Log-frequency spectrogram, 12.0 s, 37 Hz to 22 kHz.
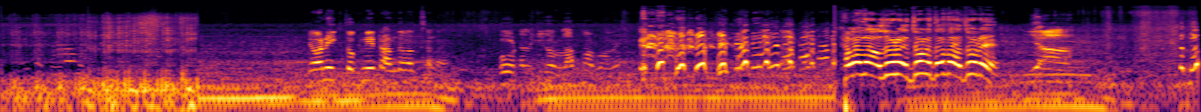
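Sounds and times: low engine hum: 0:00.0 - 0:12.0
men laughing and calling out: 0:05.8 - 0:09.8, 0:11.7 - 0:12.0.

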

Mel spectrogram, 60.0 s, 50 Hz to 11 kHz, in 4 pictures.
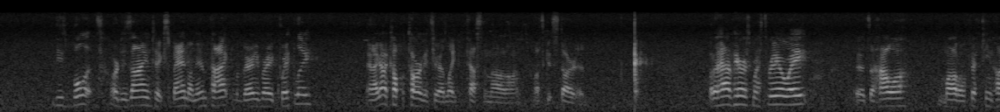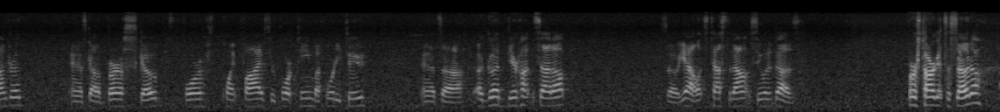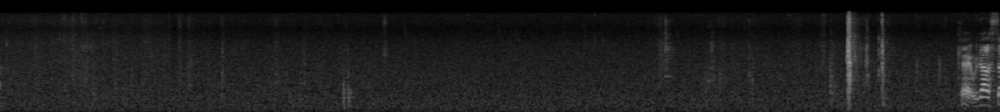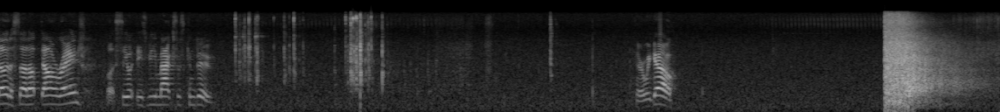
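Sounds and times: outdoor background hiss: 0:00.0 - 1:00.0
faint light ticks and rustles: 0:17.4 - 0:18.2, 0:29.9 - 0:36.0, 0:48.5 - 0:54.6
rifle shot: 0:58.3 - 1:00.0.

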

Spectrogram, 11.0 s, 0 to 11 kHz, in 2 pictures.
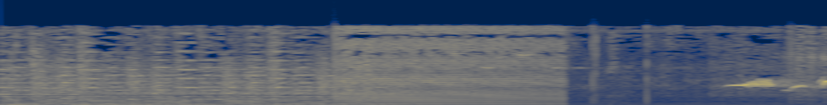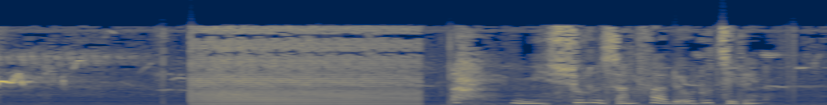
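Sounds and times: bright held musical chord: 0:02.2 - 0:03.8.

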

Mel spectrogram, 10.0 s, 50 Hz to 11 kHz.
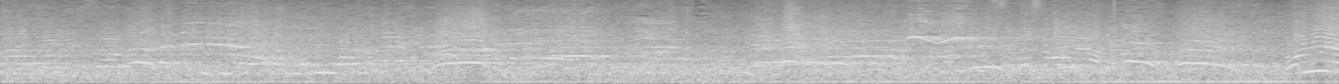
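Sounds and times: crowd din: 0:00.0 - 0:10.0
steady low hum: 0:00.0 - 0:10.0
voices calling out: 0:00.0 - 0:10.0.

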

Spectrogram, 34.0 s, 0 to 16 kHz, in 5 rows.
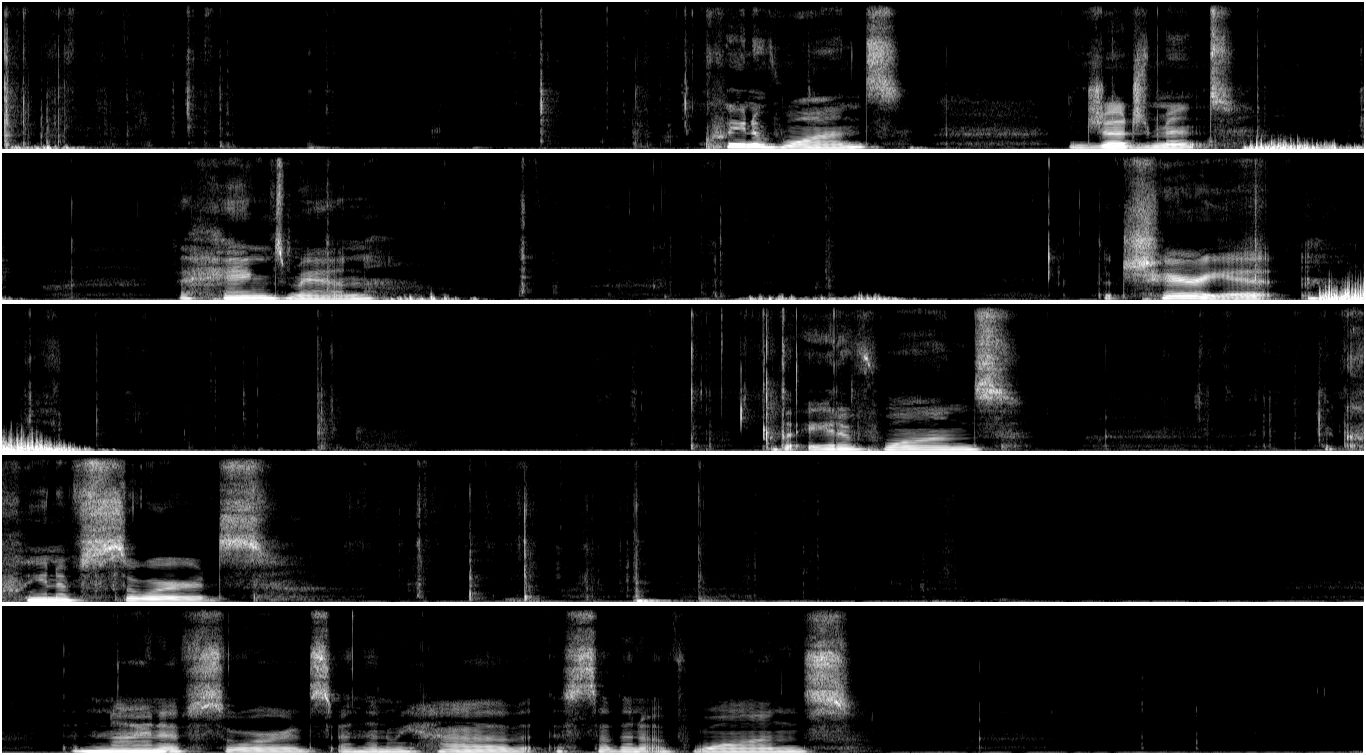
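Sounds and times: tarot cards snapping and tapping: 0:22.4 - 0:24.5.

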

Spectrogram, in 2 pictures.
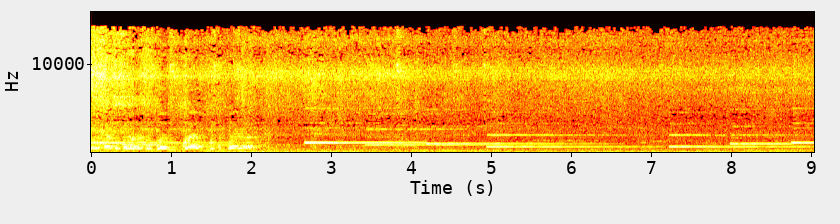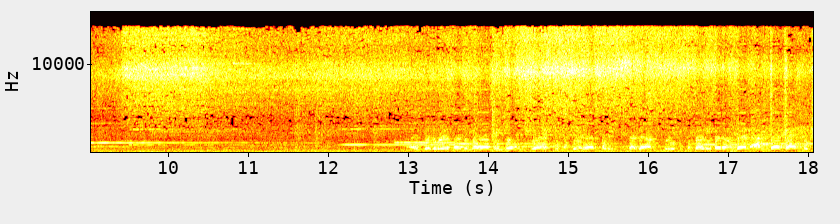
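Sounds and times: electric train rumbling: 0:00.0 - 0:18.0
slow melody of long notes: 0:02.4 - 0:16.9.

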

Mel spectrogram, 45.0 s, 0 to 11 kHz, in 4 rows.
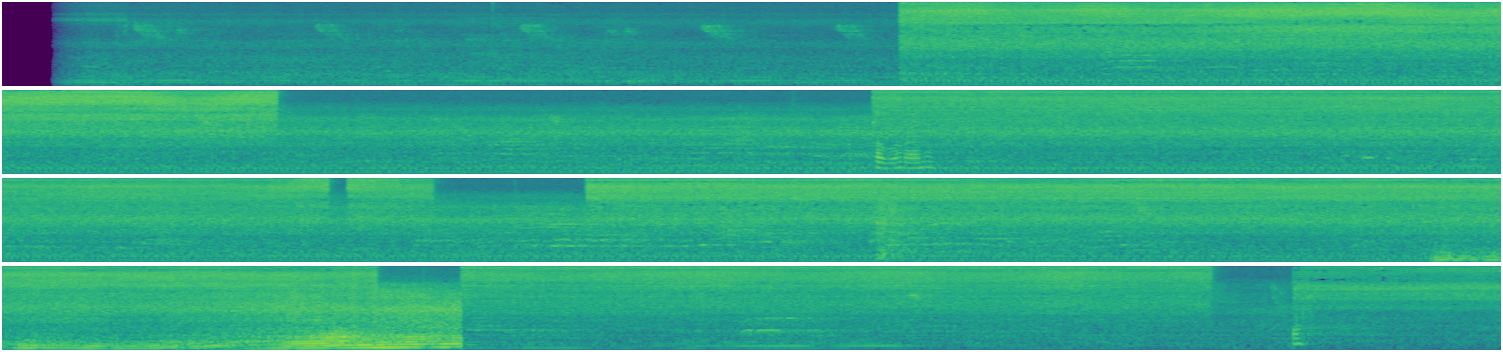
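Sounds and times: spray gun hissing: 0:06.8 - 0:13.3, 0:17.8 - 0:25.8, 0:26.9 - 0:36.6, 0:37.2 - 0:44.9.

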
